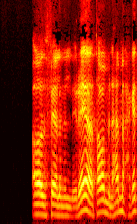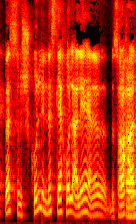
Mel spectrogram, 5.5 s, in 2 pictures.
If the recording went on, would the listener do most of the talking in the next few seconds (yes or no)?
no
